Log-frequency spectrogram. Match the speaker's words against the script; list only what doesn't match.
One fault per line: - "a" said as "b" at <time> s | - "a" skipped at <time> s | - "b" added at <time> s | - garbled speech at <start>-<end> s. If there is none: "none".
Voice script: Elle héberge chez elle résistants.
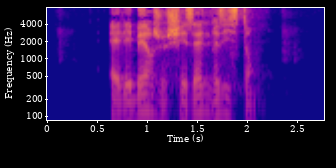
none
